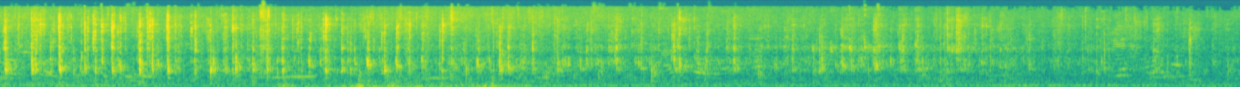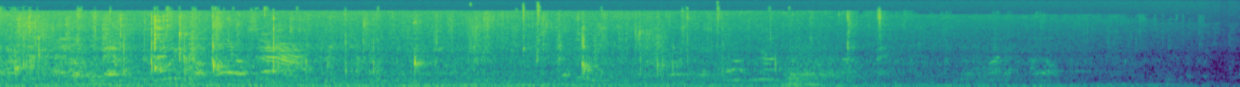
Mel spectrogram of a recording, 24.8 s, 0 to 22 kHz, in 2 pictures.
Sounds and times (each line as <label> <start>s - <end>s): horses arrive 0.0s - 21.4s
